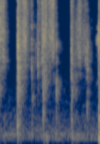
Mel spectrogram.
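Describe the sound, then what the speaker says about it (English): Oversized Everyday Enchantment tarot cards being shuffled by hand in a few quick riffling bursts, the papery swishes and flutters close and fairly soft, with no voices. "I'm shuffling a little bit differently because these cards are huge"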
